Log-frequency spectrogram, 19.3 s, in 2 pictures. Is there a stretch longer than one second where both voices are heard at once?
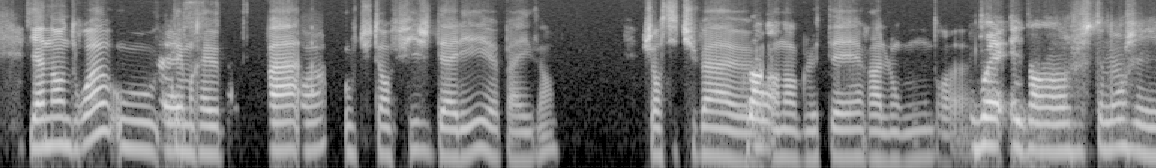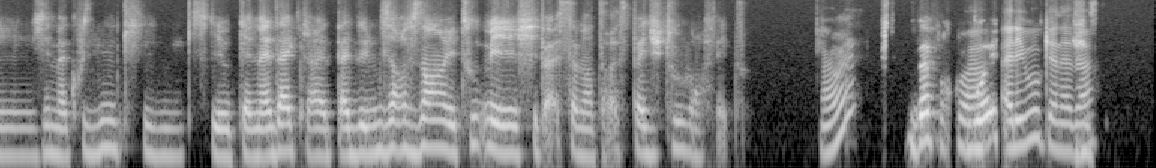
No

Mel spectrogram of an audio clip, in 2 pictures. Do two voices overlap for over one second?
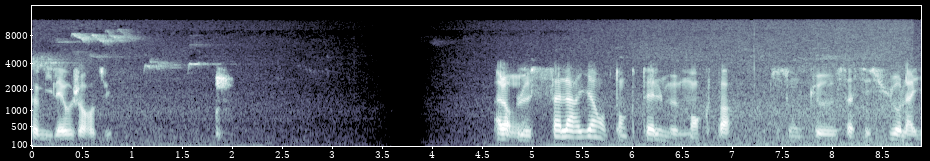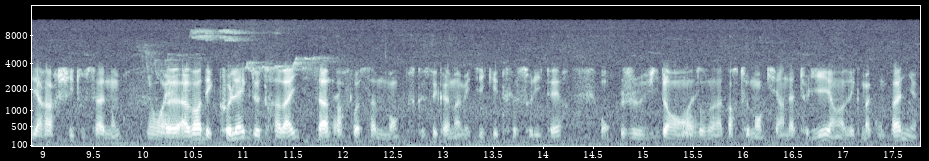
No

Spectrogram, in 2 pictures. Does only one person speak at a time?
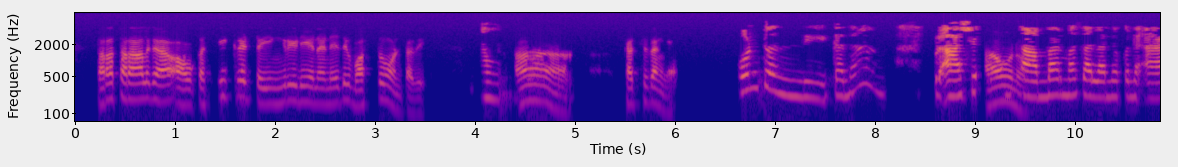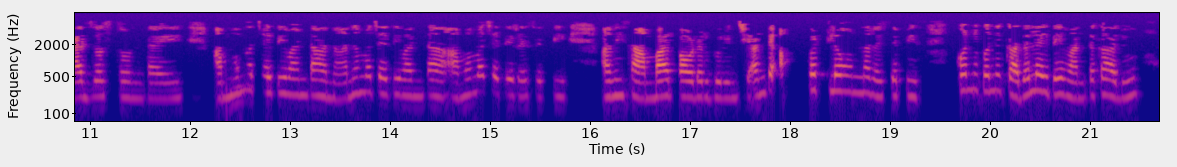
Yes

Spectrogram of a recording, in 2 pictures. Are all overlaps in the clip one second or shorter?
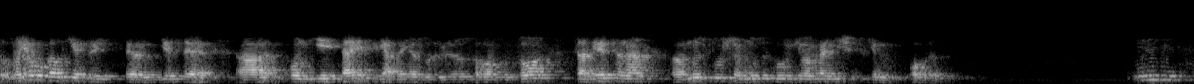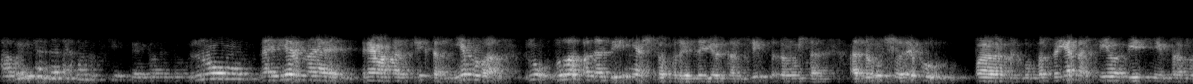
Yes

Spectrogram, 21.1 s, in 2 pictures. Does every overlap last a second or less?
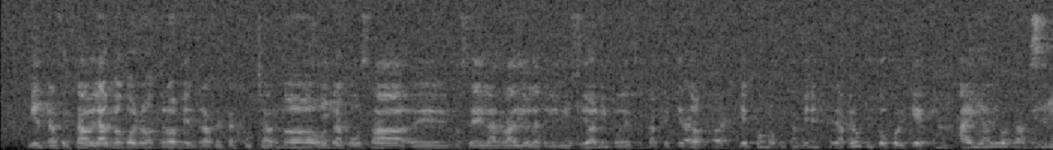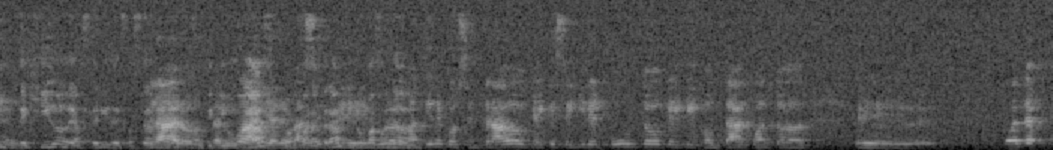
No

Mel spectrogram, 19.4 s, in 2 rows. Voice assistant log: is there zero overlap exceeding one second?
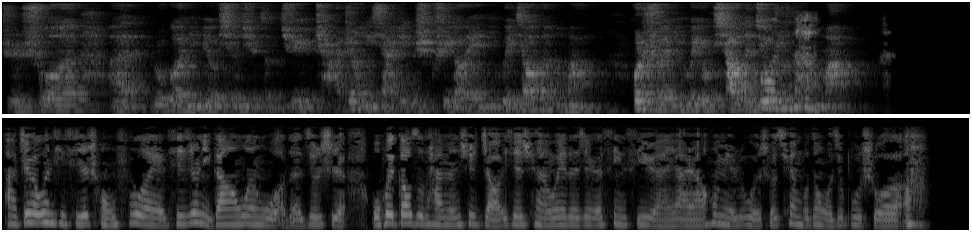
Yes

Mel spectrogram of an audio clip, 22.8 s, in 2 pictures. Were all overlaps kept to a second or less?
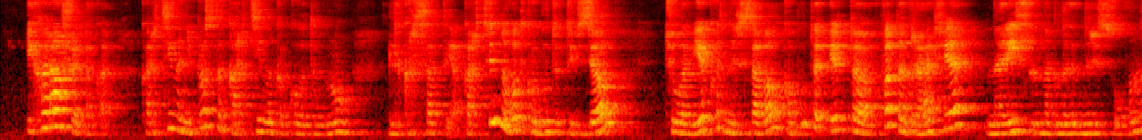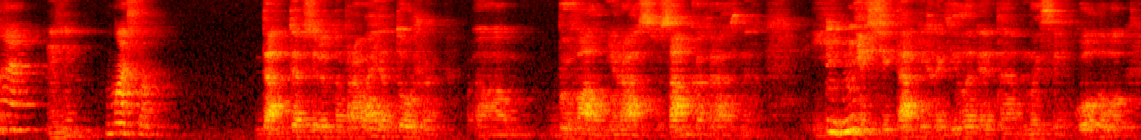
Yes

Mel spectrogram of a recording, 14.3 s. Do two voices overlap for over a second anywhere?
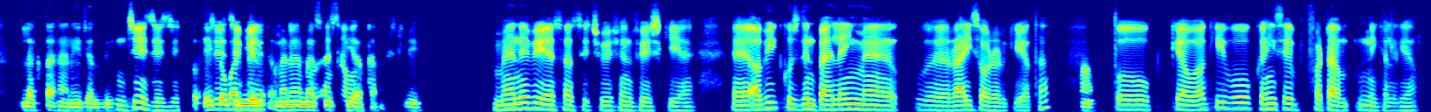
Yes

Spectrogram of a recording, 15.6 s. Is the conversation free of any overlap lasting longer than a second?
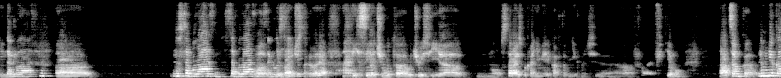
No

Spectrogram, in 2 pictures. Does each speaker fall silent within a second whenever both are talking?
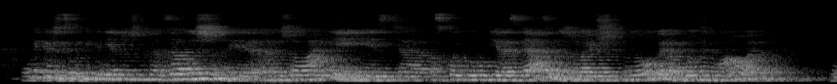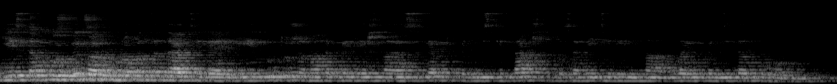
No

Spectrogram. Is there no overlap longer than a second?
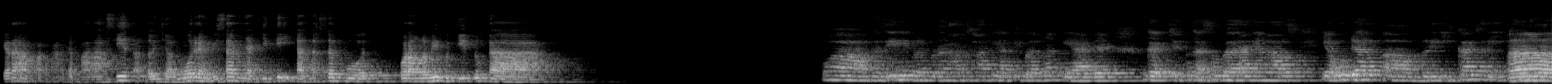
Yes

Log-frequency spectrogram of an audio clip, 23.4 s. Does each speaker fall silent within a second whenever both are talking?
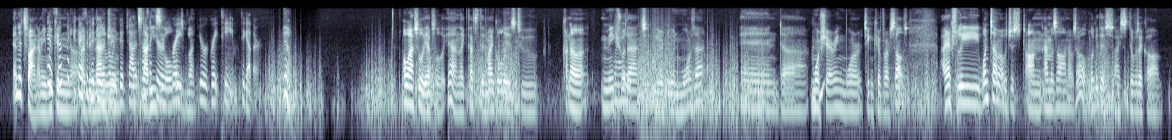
No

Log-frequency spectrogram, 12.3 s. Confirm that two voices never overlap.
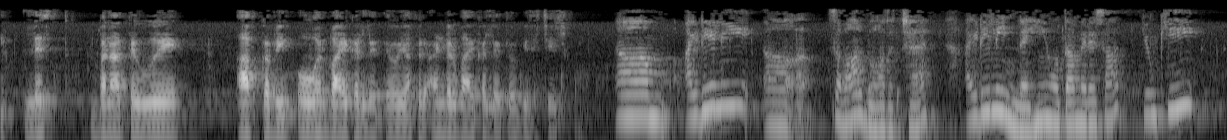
Yes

